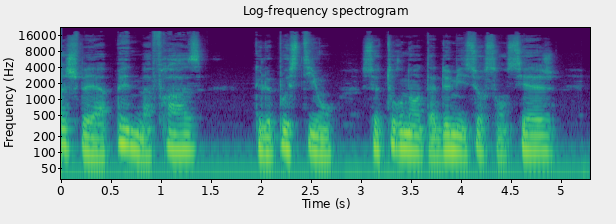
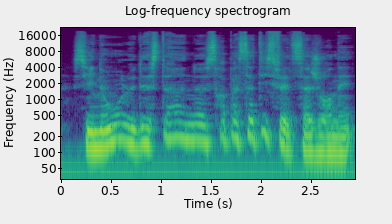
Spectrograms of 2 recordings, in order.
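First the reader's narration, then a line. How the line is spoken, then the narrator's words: Laughing. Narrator (French): dis-je en riant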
